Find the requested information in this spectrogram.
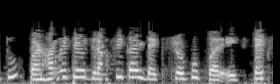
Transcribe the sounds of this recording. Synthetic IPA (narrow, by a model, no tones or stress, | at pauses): t̪uːpəɳɦəʋet̪eɡɾafikəlɖeksʈɾopupːəɾekʈeks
